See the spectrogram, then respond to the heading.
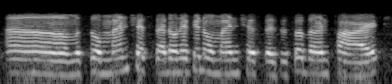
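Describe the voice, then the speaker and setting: Talkative and prone to stories, this Jamaican nurse hosts a relaxed livestream, responding to viewer comments. Her medium-pitched, slightly fast voice arrives through a thin, tinny, phone-like signal. She repeats phrases and keeps asking "you understand?".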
